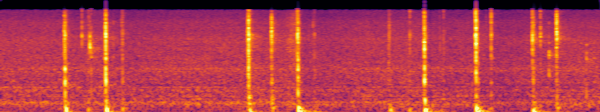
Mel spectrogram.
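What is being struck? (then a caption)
Plastic laptop keyboard. Fingertips type on the white plastic keys of a small blue plastic HP laptop. Irregular clusters of short, dull clicks with a low thud to each press sit over a steady background hiss, and every keystroke dies away almost at once.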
